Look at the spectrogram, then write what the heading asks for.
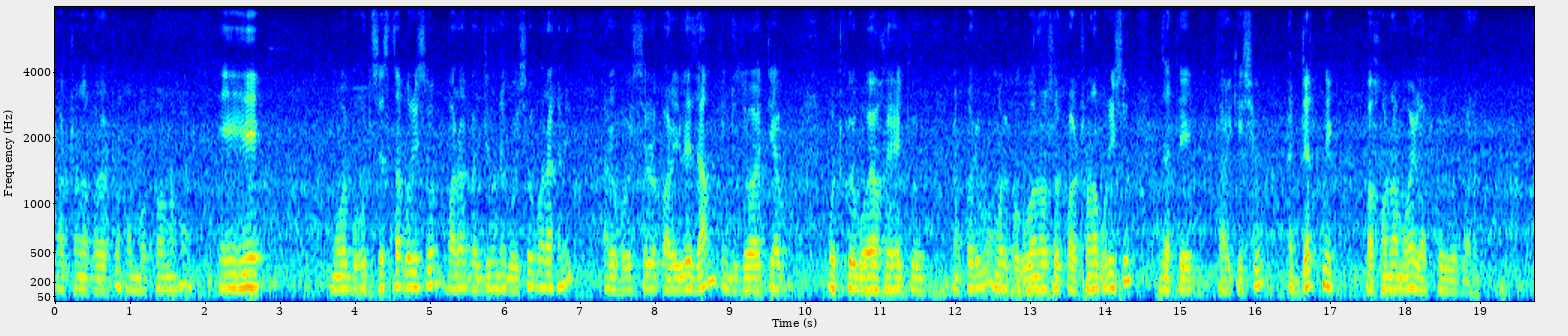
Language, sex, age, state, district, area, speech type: Assamese, male, 60+, Assam, Nalbari, rural, spontaneous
